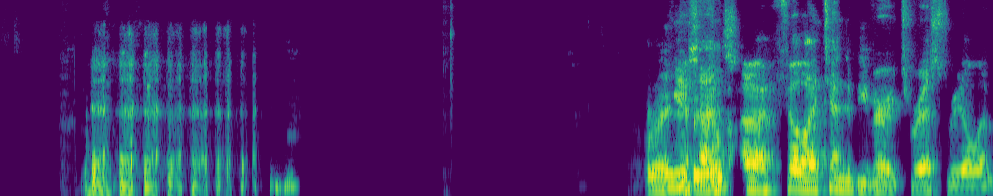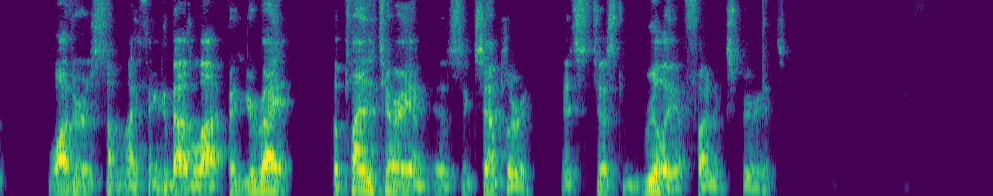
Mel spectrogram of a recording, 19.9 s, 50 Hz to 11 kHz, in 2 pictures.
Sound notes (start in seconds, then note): 10.9 laughing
